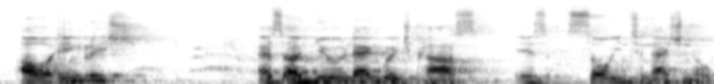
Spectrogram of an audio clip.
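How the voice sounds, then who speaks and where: Speaking at a fairly slow pace in a Chinese accent, the voice carries audible room echo and noticeable background noise. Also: man. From China, Shanghai. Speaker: adult education graduate. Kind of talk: graduation speech. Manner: formal.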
